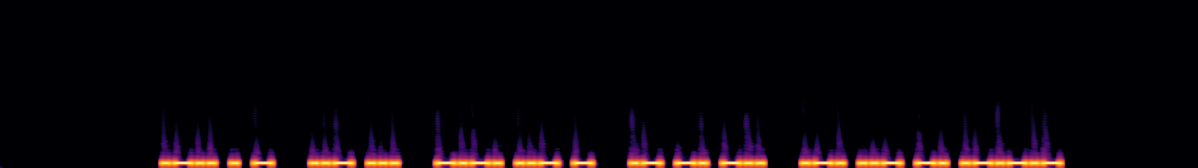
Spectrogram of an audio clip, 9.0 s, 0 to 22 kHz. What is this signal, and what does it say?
Morse code, heard as a keyed tone, about 28 wpm, 700 Hz. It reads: LET US CUT AND RUN.
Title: Sentences from Top 1000 Words - Review Part 1 - 28wpm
